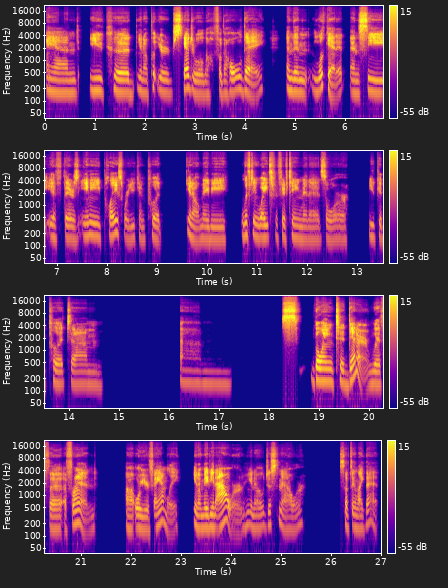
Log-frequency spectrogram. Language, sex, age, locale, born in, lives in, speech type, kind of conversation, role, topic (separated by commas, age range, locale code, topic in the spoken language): English, female, 50-54, en-US, United States, United States, conversation, advice, advisor, What challenges are you facing in balancing work and your personal life?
